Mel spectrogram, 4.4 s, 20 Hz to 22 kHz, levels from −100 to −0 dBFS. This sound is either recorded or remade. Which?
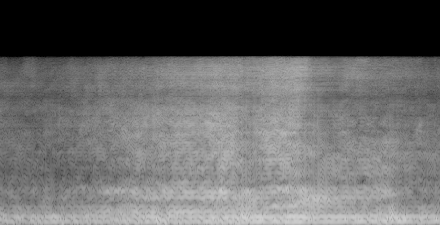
remade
